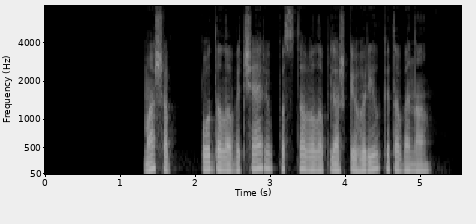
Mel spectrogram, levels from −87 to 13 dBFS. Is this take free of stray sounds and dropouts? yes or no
yes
